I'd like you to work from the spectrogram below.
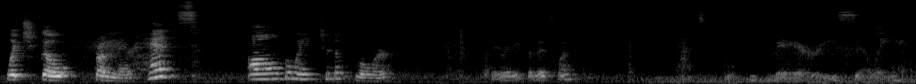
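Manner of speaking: lively, sing-song picture book reading; reading to children. A narrator's reading. Reading a rhyming book aloud to children, lively. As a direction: read the rhymes out brightly to the kids.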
